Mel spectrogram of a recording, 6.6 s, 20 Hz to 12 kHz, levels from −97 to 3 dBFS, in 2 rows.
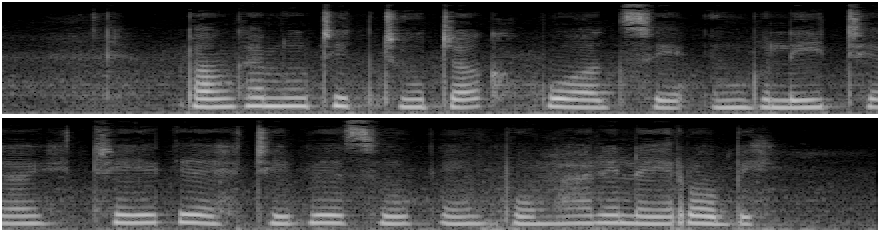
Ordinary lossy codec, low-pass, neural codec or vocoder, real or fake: none; none; codec, 24 kHz, 0.9 kbps, WavTokenizer, medium speech release version 1; fake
